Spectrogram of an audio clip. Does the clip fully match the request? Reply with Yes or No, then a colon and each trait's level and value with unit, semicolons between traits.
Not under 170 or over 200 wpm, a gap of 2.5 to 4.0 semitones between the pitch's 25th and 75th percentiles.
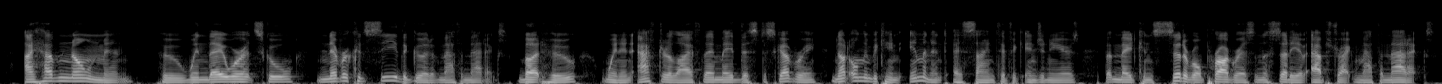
Yes: average, 185 wpm; average, 3.2 semitones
